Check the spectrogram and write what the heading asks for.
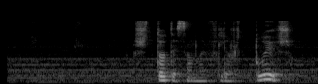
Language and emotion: Russian, angry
